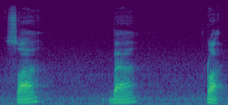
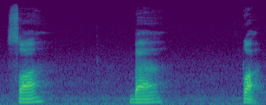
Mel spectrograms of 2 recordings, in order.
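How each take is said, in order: Both takes have the same delivery.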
